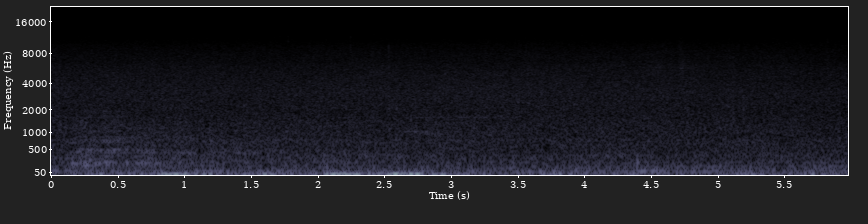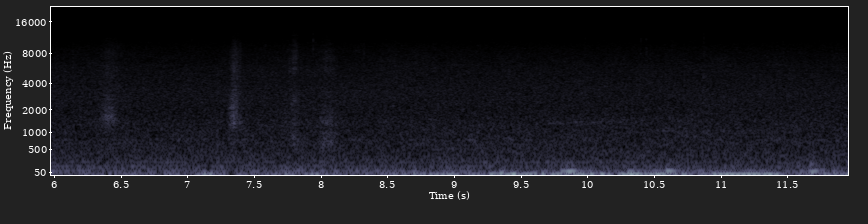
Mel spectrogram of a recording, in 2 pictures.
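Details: Faint low rustling and outdoor background noise with a few brief clicks, no animal voice heard.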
